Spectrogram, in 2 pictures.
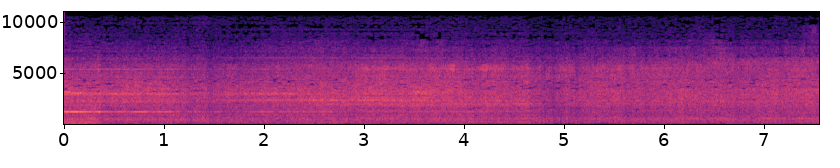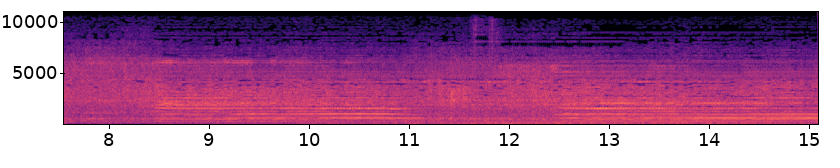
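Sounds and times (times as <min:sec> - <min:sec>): train rumbling: 0:00.0 - 0:15.0
train horn: 0:08.3 - 0:11.2, 0:12.4 - 0:15.0.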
